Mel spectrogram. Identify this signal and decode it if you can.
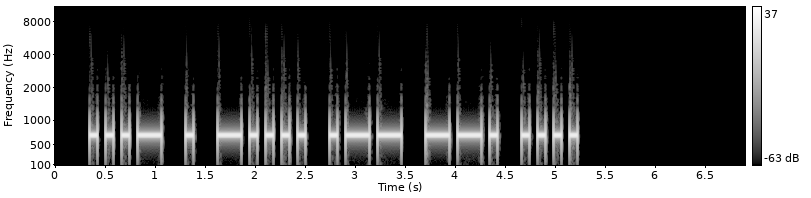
Morse code, heard as a keyed tone, about 15 wpm, 700 Hz. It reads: VE6WGH
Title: DXCC-100 Call Signs - 6 Characters - Repeated 2x - 15wpm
